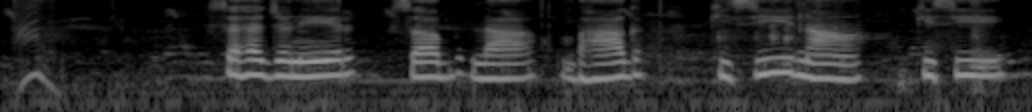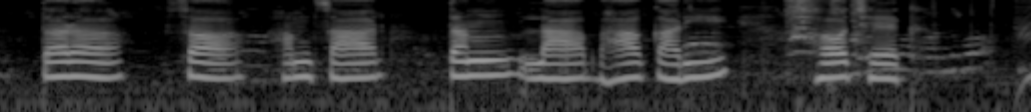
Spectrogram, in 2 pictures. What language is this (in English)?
Magahi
